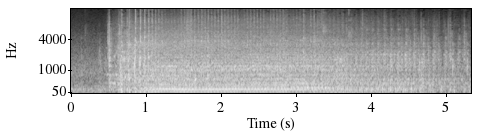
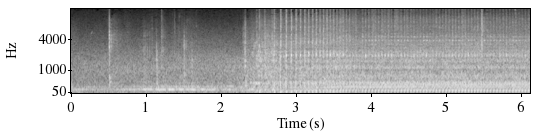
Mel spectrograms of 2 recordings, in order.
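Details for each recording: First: 2017 Toro Recycler lawn mower: catches on the pull, runs evenly about three seconds, then slows and dies; carburetor cleaning is the planned fix. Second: 2017 Toro Recycler lawn mower that started then stalled, after cleaning the gas tank and carburetor and adding fresh gas: fires at once after a few clicks and settles into a steady even buzz, no surging or stalling; carburetor was the problem.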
